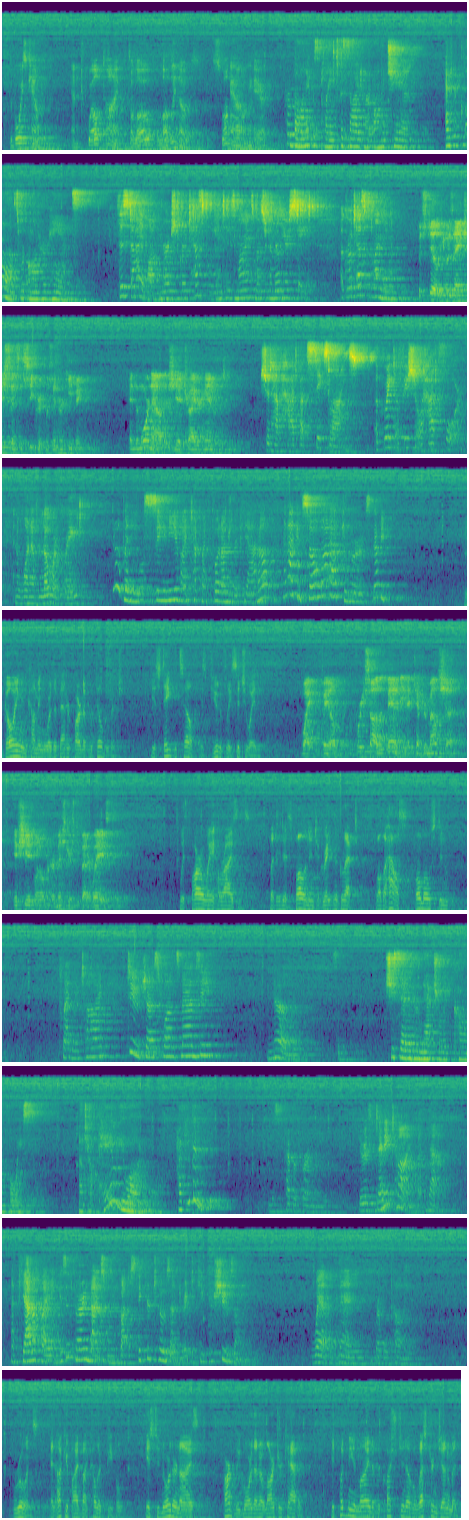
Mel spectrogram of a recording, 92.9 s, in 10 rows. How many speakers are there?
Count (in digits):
7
